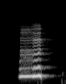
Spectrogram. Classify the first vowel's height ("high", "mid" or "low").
mid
